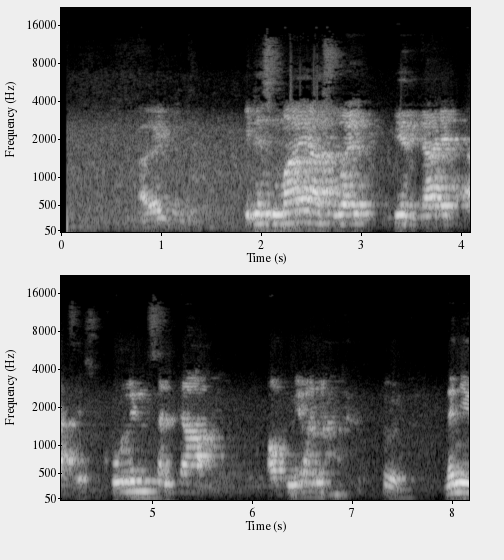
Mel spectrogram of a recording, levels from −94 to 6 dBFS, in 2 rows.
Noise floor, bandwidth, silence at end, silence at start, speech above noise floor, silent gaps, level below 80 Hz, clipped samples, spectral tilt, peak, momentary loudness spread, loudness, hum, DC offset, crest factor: -41 dBFS; 11.5 kHz; 0 s; 0.75 s; 26 dB; none; -58 dBFS; under 0.1%; -6 dB/octave; 0 dBFS; 18 LU; -16 LUFS; none; under 0.1%; 16 dB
